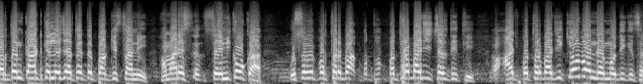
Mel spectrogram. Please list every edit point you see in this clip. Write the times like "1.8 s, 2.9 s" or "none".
none

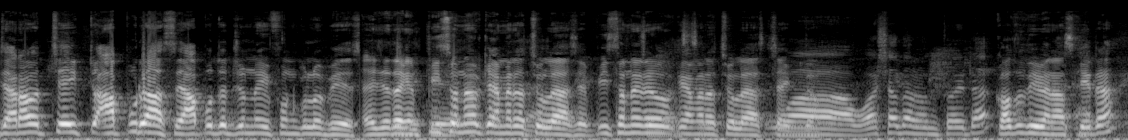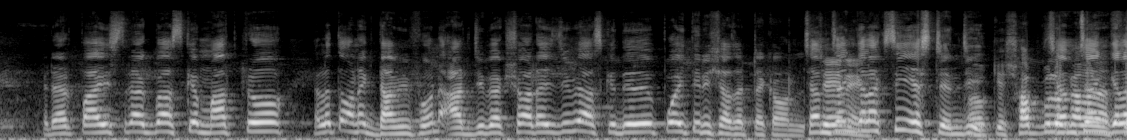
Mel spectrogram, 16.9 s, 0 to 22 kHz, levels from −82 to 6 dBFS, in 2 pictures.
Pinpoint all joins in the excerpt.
2.7 s, 14.4 s

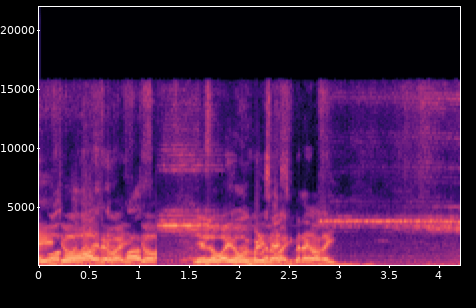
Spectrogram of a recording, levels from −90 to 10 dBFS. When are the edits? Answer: 1.2 s

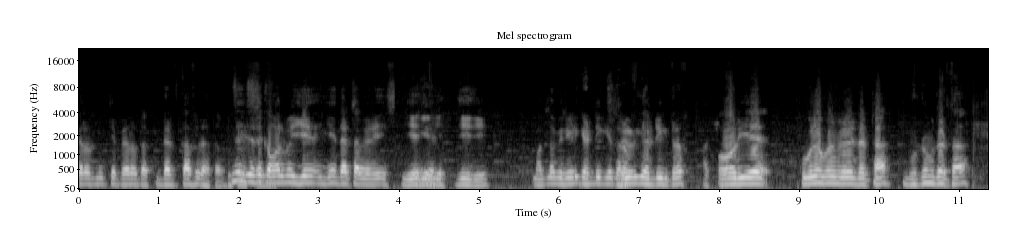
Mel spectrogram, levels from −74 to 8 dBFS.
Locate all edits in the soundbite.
0.9 s, 1.8 s, 3.9 s, 10.3 s

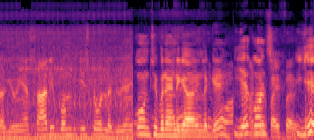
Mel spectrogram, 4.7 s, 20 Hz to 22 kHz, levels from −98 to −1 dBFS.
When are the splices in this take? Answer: 2.0 s, 3.5 s

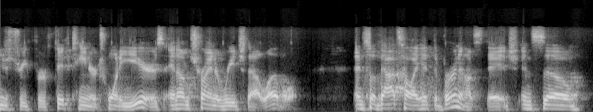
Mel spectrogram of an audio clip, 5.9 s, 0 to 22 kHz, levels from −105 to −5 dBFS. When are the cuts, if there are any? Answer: none

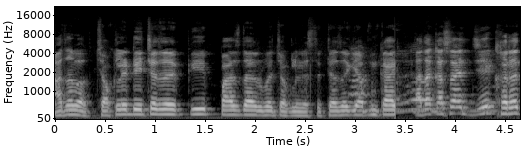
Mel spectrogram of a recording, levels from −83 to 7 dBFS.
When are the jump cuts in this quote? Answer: 3.4 s

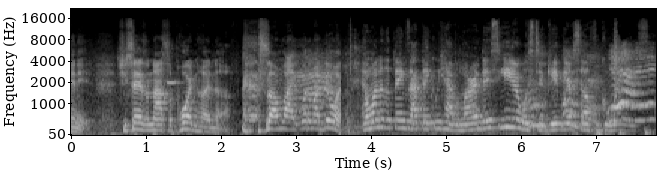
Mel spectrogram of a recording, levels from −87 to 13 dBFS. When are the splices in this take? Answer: 3.7 s

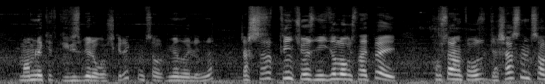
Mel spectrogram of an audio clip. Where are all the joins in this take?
none

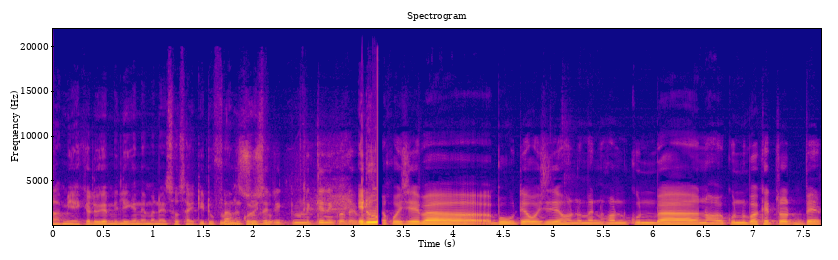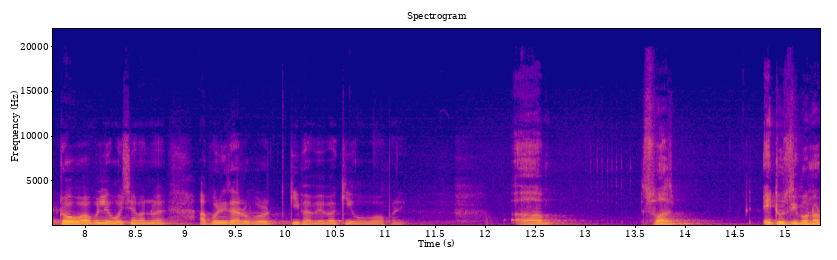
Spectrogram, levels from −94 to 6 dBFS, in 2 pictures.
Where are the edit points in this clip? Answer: 3.3 s

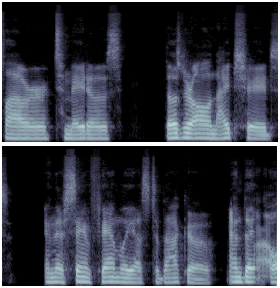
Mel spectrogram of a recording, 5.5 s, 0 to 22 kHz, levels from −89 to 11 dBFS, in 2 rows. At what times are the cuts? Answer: none

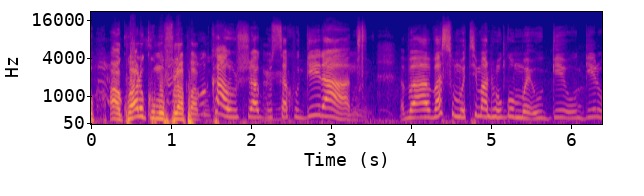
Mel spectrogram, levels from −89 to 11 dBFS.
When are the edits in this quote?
none

